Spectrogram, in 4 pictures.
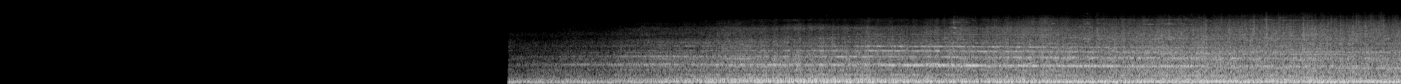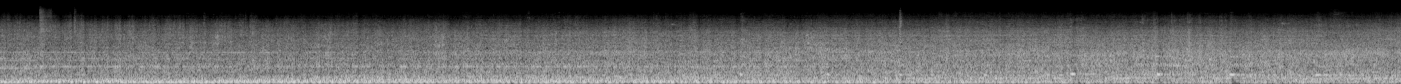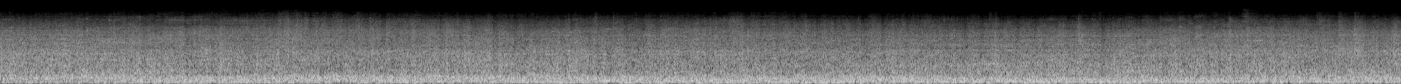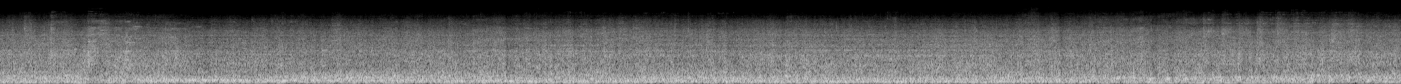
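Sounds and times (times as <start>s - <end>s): locomotive horn: 5.1s - 28.7s
locomotive engine drone: 5.1s - 56.0s
freight cars clattering on rails: 10.4s - 56.0s.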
